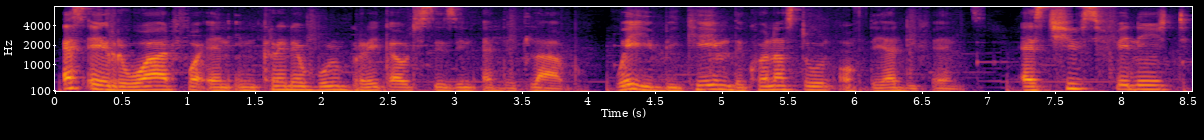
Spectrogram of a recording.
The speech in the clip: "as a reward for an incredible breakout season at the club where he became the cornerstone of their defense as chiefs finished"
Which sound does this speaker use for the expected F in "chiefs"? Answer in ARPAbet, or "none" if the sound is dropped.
F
